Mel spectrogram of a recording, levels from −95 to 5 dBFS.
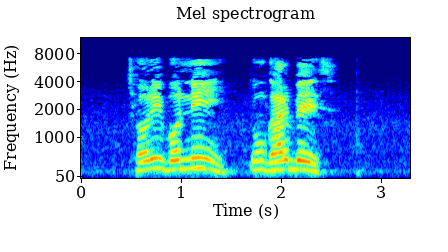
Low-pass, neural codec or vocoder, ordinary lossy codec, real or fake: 7.2 kHz; none; MP3, 96 kbps; real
